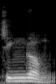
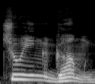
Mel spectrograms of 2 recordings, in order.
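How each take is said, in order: First: It is squeezed into a short two-syllable form. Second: It is said fully as two separate words. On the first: The speaker calls it wrong. "તમે કહો છો ચિંગમ" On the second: The speaker calls it right. "Actually સાચો શબ્દ છે ચ્યુઇંગ ગમ"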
